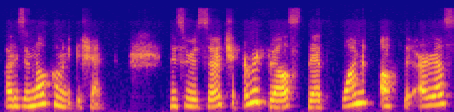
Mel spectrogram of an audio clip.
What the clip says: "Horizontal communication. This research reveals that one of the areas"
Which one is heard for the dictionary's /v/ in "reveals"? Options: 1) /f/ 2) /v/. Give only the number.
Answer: 1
